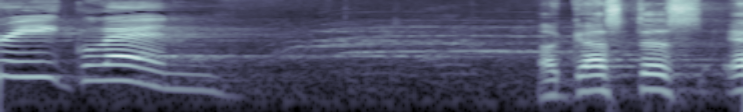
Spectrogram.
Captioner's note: cheering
